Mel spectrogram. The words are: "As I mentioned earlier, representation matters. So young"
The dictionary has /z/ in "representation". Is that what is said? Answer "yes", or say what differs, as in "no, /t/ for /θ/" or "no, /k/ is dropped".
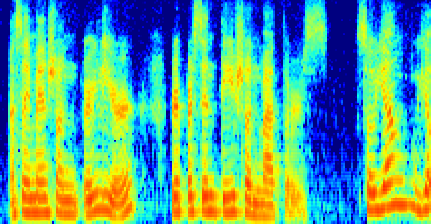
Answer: no, /s/ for /z/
